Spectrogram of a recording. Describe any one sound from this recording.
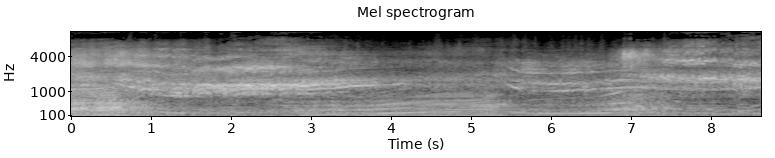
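Tyres squeal loudly on pavement.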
